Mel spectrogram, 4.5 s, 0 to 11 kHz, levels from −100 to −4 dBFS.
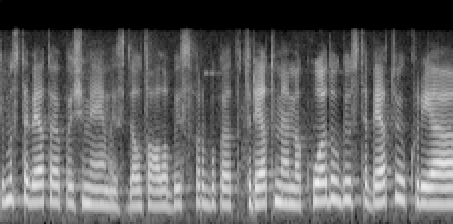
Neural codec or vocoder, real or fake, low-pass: none; real; 7.2 kHz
